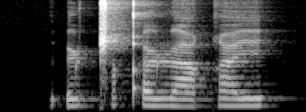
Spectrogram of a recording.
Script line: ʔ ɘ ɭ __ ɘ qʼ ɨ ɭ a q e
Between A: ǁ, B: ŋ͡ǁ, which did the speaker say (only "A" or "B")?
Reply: A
